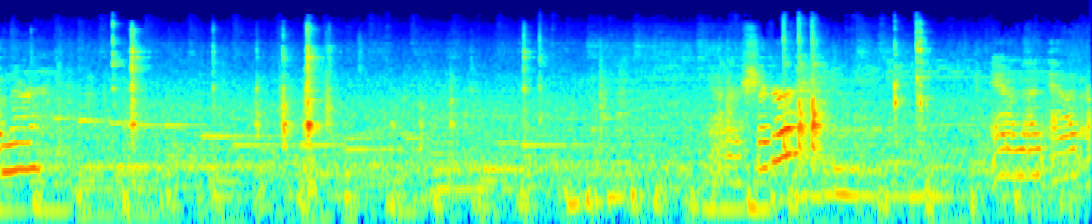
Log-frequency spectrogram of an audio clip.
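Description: Metal clinks and knocks as a stainless steel mixing bowl and wire whisk are handled and fitted onto a KitchenAid stand mixer: a handful of sharp clinks, the loudest about three seconds in, and a busier clatter near the end. Soft background music runs underneath.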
